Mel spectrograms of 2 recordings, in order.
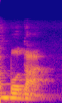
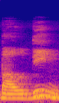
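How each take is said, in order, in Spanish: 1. El nombre se dice a la manera francesa, terminando en 'ahn'. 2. El nombre se lee literalmente, terminando en 'een'. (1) "explicándome que se pronuncia Bodán" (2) "yo cometí muchas veces el error de eh, leer el apellido de esta familia como Baudín, nosotros lo leemos textualmente"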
